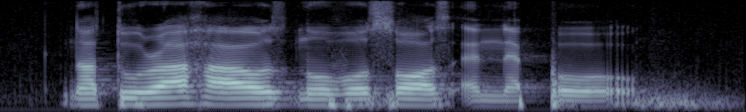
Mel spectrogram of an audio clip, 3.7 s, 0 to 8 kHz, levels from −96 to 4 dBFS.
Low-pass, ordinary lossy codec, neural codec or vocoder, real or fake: none; none; none; real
